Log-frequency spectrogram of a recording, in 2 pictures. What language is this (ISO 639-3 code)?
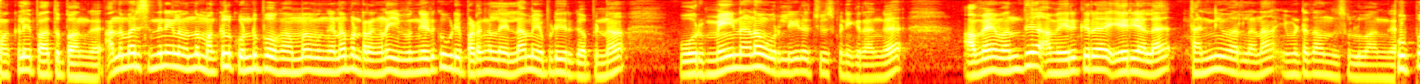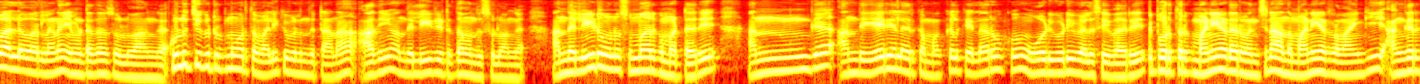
tam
